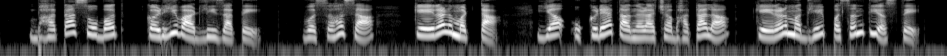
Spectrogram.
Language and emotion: Marathi, neutral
